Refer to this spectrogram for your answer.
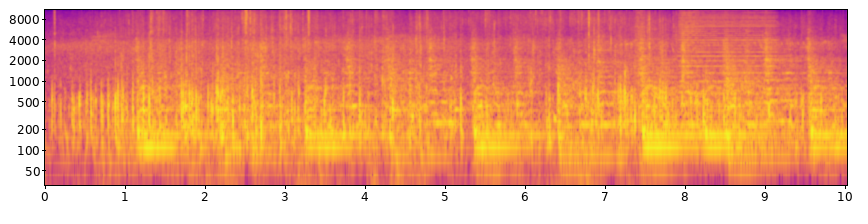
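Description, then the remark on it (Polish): Horse hooves clip-clop in a steady rhythm for the whole stretch, set against a loud wash of wind-like rushing noise and a low sustained drone. “Teraz już może mniej, ale kiedyś, jak się tu przeprowadziłem, często bywałem tu świtem albo w nocy, to ten szum, ten wiatr, to wszystko, ten koni, to się po prostu słyszy. On tu jest cały czas.”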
